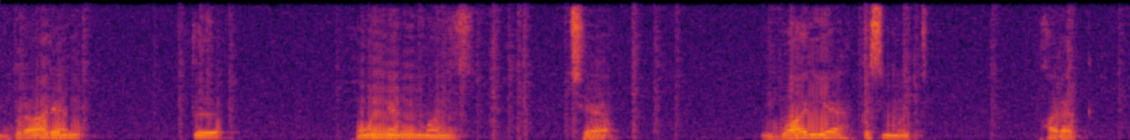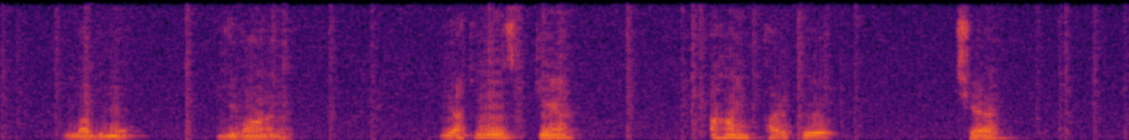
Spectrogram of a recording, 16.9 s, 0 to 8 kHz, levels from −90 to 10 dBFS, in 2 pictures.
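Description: Buffer tearing runs through the whole speech clip. A hard-edged 100 Hz rattle rides on the speech and drops out in pauses. Writer and reader have slipped inside a ring buffer. About a tenth of each 10 ms period replays audio roughly 20 ms old.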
